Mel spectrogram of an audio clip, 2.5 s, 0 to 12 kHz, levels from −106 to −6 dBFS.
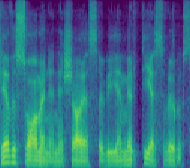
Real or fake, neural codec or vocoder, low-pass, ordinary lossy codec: fake; codec, 24 kHz, 3 kbps, HILCodec; 10.8 kHz; Opus, 16 kbps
